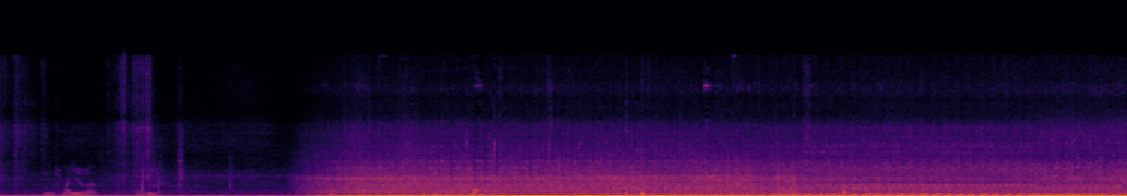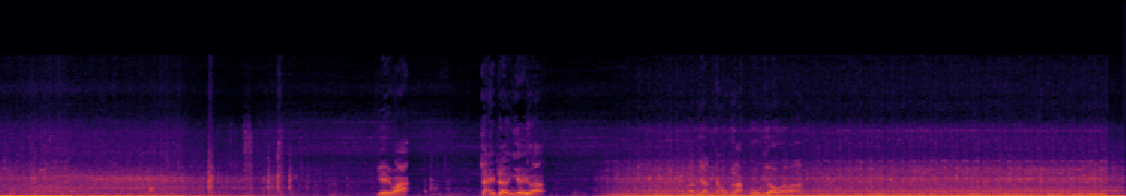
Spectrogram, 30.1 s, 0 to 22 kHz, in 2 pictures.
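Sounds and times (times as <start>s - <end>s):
large diesel engine revving: 3.4s - 19.2s, 23.0s - 30.0s.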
